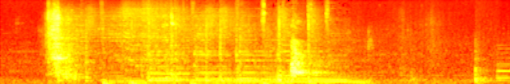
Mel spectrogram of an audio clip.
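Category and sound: animal, dog barking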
